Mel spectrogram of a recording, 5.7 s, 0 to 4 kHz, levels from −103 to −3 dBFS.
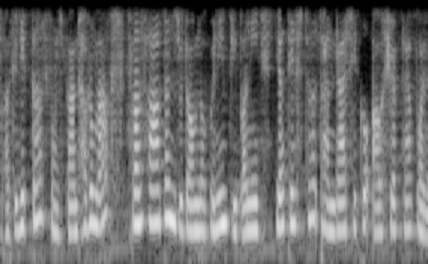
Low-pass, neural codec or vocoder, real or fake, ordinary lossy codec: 3.6 kHz; codec, 16 kHz, 4 kbps, X-Codec, HuBERT features, trained on LibriSpeech; fake; none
